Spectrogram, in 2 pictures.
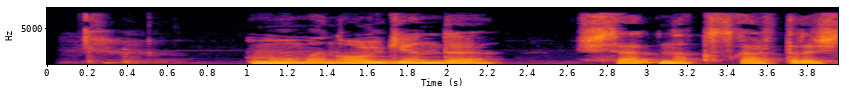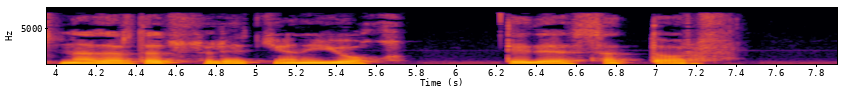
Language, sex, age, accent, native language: Uzbek, male, 19-29, Qashqadaryo, Uzbek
